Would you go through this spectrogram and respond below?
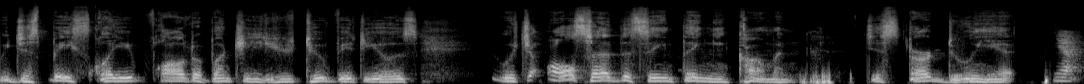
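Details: Adult man with spinocerebellar ataxia of unknown cause, a rare neuromuscular disease that began with double vision and clumsiness; slurred speech since around 1999, plus mobility problems and noise-induced anxiety, treated symptom-by-symptom through the VA; ataxic dysarthria.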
